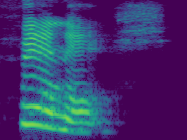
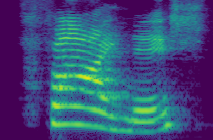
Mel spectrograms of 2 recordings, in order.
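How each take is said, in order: First: The first vowel sounds short. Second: The first vowel sounds long. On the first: The speaker calls it right. "it's finish" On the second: The speaker calls it wrong.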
